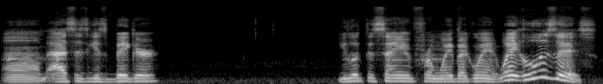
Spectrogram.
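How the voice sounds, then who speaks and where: Man, thirties, livestream host, slangy and emphatic, bright voice, dry close sound. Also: mid-range voice, animated, a little slow, no room sound. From United States. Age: 30s. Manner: slangy, emphatic, chatty with laughs. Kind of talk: casual livestream talk to viewers.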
